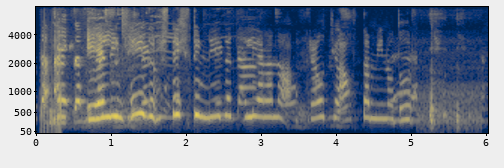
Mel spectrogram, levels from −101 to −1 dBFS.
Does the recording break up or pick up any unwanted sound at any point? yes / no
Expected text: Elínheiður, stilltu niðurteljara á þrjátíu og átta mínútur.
yes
